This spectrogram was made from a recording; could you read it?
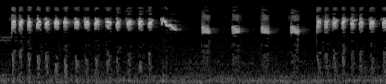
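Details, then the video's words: Konin songbird delivering a fast rattle of about twenty high chirps, then four spaced downslurred notes, then the rattle resumes; low background noise. "Konin gacor full isian"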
